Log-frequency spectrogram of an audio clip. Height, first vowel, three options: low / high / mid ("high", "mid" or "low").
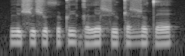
high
